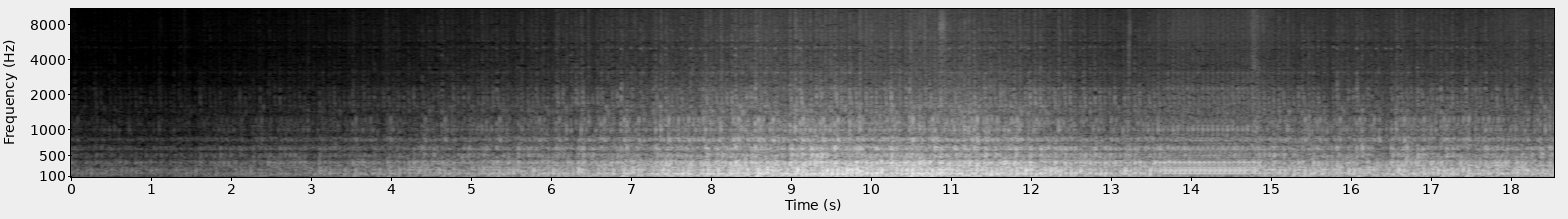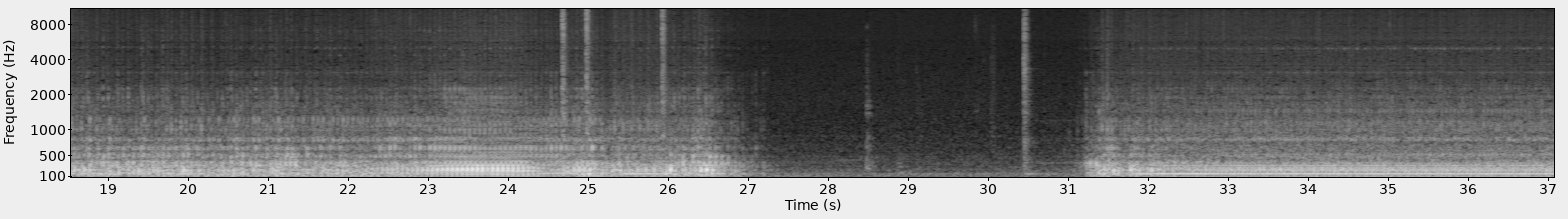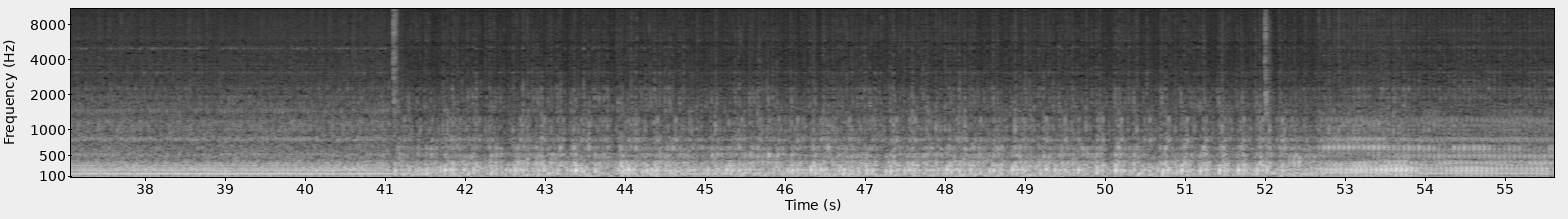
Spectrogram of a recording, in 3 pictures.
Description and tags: Rumbling AC
Recorded April 16th '10 using a M-audio microtrackII and their provided T-mic.
An air-conditioning unit with a very rough sound to it. In the middle of the recording I turn it off, then turn it to a higher fan speed, which seems to get the motor running more smoothly, then end with it back at it's bubbling and gurgling lowest setting.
